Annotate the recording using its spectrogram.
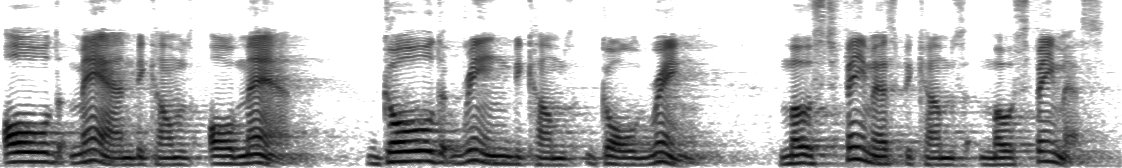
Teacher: whenever t or d comes between two consonants they get deleted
